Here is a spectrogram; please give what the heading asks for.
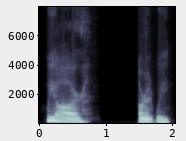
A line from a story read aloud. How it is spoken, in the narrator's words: He said, around a dreamy sigh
